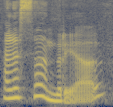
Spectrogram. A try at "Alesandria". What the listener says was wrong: You don't roll the R.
